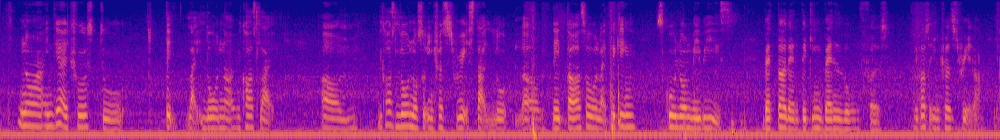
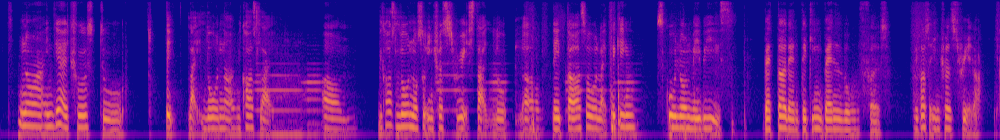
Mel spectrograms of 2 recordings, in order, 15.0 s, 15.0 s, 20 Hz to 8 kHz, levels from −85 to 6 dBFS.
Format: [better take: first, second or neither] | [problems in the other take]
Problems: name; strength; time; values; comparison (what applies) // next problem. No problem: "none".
first | noise reduction (neural mask model RNNoise)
